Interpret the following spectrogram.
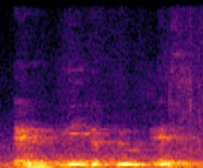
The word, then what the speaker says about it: news: We say the E-W. EW is pronounced as a U. Ooh. So the N is pronounced mm, the EW is pronounced ooh, and the S is pronounced as a Z. So we say news.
